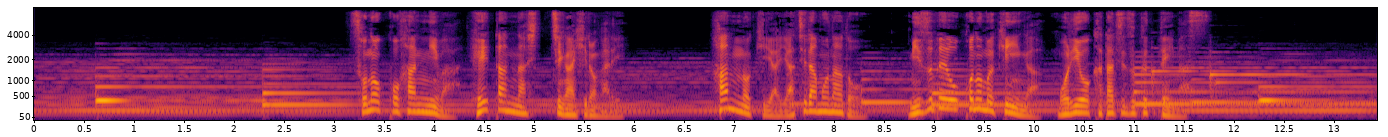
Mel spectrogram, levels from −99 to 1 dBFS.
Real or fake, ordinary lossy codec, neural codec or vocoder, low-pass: real; AAC, 48 kbps; none; 7.2 kHz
